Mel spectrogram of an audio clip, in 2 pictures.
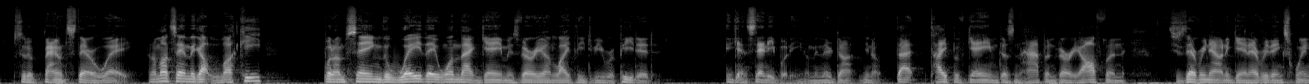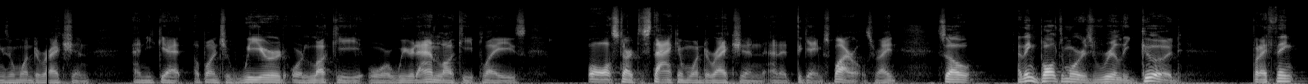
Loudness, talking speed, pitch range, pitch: -26 LUFS, 210 wpm, 90-110 Hz, 100 Hz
